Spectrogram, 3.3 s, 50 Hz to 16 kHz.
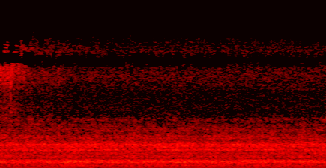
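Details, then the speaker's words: Anycubic Kobra 2 Max 3D printer after upgrade to a Noctua fan with 24V-to-12V step-down converter and printed shroud: soft steady airy hiss over low hum, no rattle or whine; far quieter than the loud stock fan. "that is amazing to me like why wouldn't any cubic just do that right off the bat instead of having the jet engine fan in there making it like so loud like so obnoxiously loud it's crazy"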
